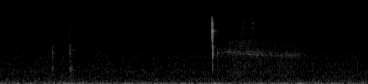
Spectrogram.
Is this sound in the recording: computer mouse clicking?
yes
